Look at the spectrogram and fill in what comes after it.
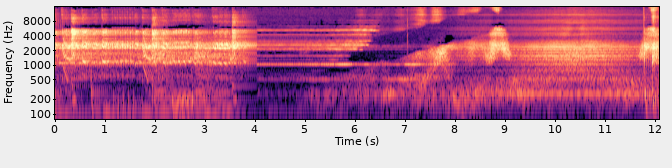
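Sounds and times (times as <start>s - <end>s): electronic synthesizer music: 0.0s - 12.0s.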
